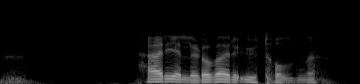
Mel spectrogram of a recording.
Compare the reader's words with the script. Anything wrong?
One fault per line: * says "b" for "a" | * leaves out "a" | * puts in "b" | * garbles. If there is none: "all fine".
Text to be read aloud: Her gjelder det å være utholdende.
* leaves out "det"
